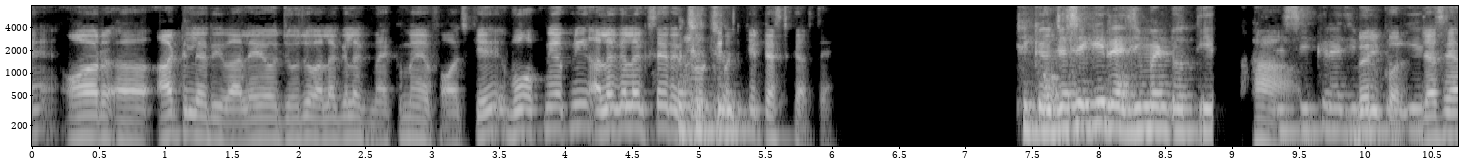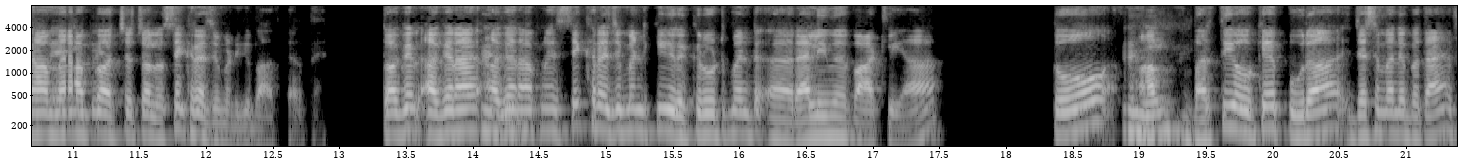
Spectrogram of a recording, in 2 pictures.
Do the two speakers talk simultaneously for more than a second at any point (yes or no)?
yes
